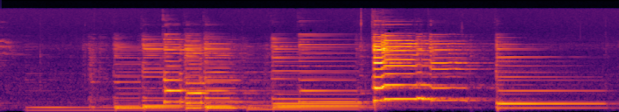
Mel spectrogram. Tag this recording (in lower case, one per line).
musical instrument
jazz
guitar
music
plucked string instrument
electric guitar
